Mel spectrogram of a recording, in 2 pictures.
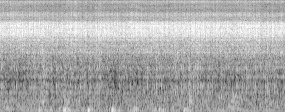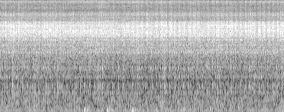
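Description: A pressure cooker on high heat lets out a steady, loud hiss of escaping steam, with a faint irregular rattle of the weight ticking beneath it, continuous and unchanging with no talking.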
